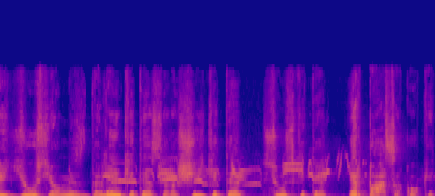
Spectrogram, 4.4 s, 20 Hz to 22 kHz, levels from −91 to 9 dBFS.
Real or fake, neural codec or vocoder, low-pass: fake; vocoder, 48 kHz, 128 mel bands, Vocos; 14.4 kHz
